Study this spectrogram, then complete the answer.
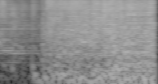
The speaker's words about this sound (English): The final black car somersaults into a restaurant, then flips over onto its roof.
